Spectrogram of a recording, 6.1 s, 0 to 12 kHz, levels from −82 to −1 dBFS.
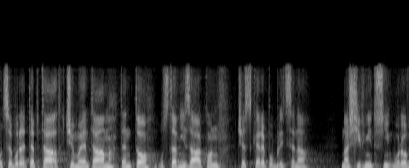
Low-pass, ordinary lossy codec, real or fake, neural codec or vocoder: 7.2 kHz; AAC, 48 kbps; fake; codec, 16 kHz, about 1 kbps, DyCAST, with the encoder's durations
